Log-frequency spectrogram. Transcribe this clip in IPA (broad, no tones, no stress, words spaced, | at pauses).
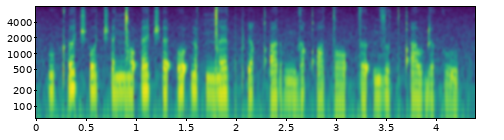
ukʼət͡ʃʼo t͡ʃʼɛŋ͡ǀɔʔɛt͡ʃʼɛ ʔoʔɳʌt ŋ͡ǀɛtpʼi qʼər ŋɡəqʼɔ tɔʔ təʔ nzutqʼɛwɖəku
